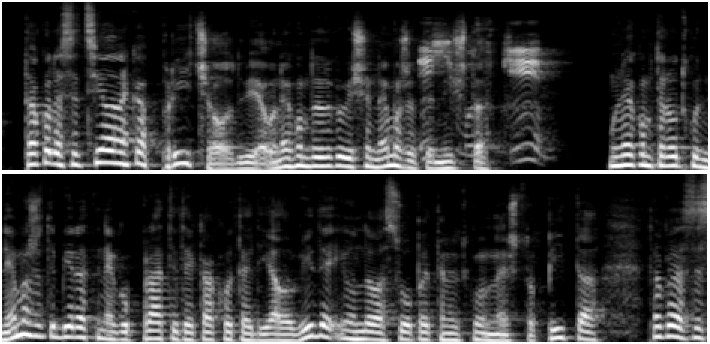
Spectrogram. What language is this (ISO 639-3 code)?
hrv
